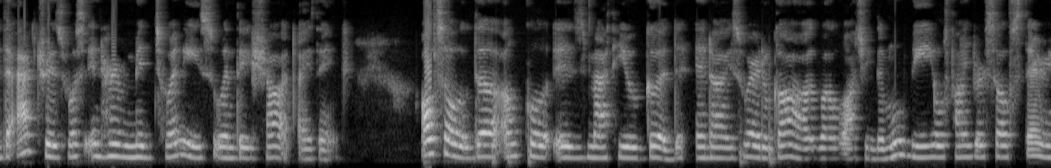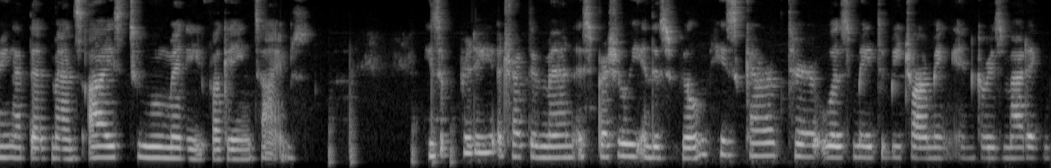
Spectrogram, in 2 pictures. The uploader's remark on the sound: I AM SO SORRY FOR BUZZING IN THE BACKGROUND. IT GOES IN AND OUT.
